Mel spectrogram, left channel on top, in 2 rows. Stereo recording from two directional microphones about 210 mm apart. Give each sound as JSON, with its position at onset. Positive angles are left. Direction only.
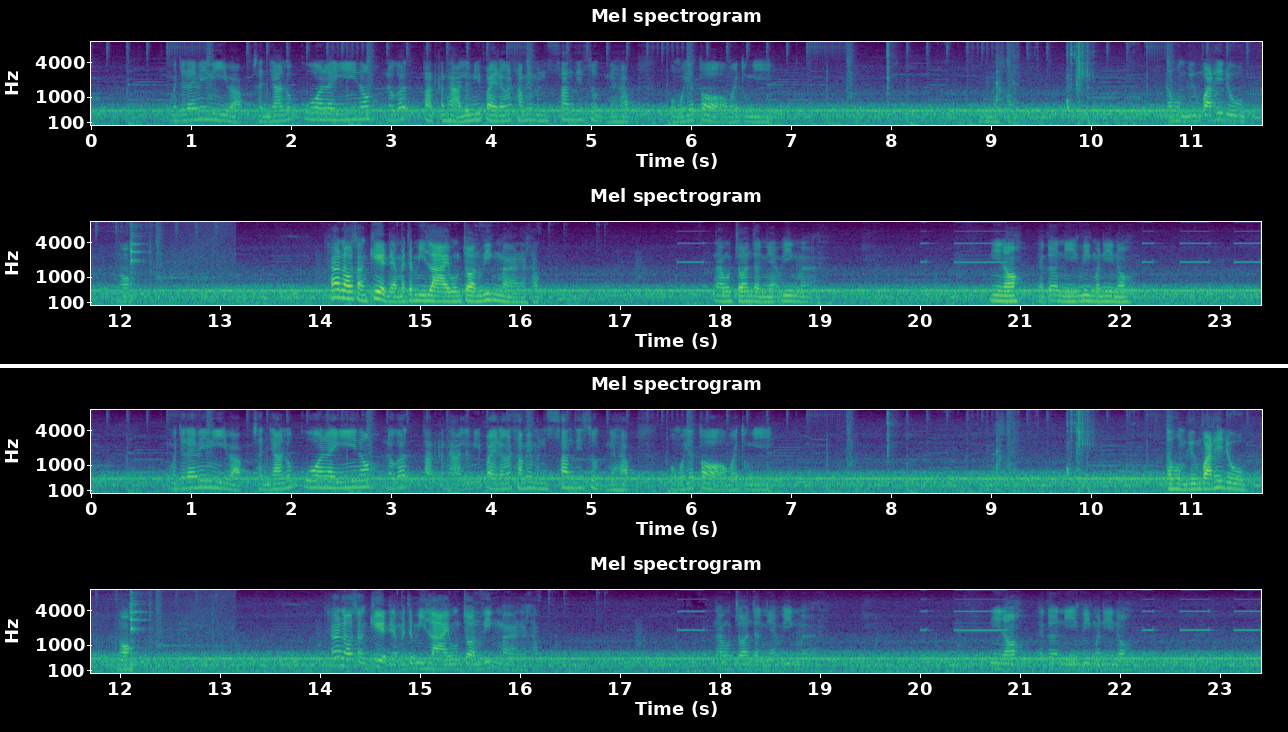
{"t": 0.9, "sound": "speech", "side_deg": -10}
{"t": 3.1, "sound": "speech", "side_deg": 0}
{"t": 6.0, "sound": "speech", "side_deg": -10}
{"t": 10.9, "sound": "music", "side_deg": -25}
{"t": 14.1, "sound": "speech", "side_deg": 15}
{"t": 18.0, "sound": "speech", "side_deg": 20}
{"t": 20.7, "sound": "speech", "side_deg": 20}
